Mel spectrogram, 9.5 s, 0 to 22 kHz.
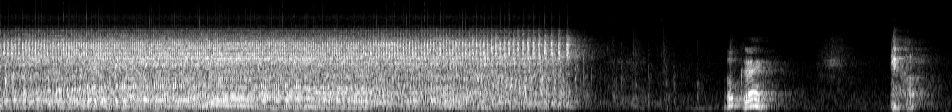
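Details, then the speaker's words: Rare Kawasaki KD80X mini bike, first start-up check: high raspy two-stroke buzz holding steady fast idle several seconds, then shut off; starts easily on kick and runs fine. "she does run all right well next move that's great all right doesn't seem to take a lot to kick it over"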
